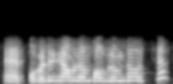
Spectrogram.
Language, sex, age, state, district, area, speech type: Bengali, female, 30-45, West Bengal, Darjeeling, rural, conversation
